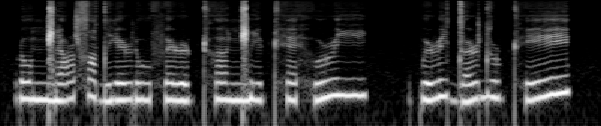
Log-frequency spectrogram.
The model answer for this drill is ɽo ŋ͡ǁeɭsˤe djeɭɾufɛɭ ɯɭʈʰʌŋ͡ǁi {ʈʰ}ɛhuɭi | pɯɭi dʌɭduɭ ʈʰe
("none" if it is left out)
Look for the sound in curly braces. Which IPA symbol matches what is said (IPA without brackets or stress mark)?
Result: ʈʰ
